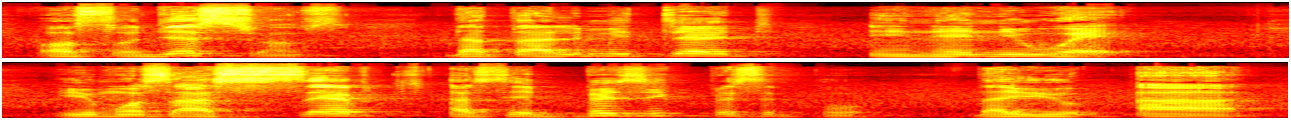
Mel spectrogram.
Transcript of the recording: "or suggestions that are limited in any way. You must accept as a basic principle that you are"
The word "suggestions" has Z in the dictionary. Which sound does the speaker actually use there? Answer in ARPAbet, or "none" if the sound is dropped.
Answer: S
